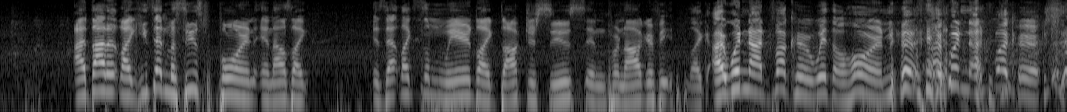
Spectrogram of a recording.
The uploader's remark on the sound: In this Live episode from 10 Sports Bar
